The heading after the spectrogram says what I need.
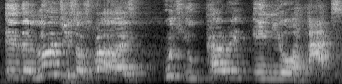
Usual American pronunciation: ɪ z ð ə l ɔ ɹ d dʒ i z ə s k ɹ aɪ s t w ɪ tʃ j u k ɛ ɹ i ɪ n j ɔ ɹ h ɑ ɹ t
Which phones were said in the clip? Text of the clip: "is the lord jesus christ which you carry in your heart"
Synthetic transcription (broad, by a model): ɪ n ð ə l ɔ d dʒ i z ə s k ɹ aɪ s t w ɪ tʃ j u k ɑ ɹ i ɪ n j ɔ h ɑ t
